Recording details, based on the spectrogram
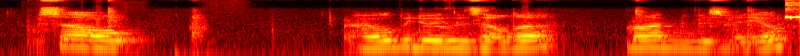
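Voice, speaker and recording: Noticeable noise can be heard in the background. Over it, a woman talks. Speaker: gaming youtuber. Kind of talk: gameplay tutorial commentary. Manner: casual, hesitant with fillers.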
